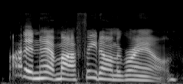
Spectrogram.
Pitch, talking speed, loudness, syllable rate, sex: 235 Hz, 260 wpm, -16 LUFS, 4.9 syllables/s, female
